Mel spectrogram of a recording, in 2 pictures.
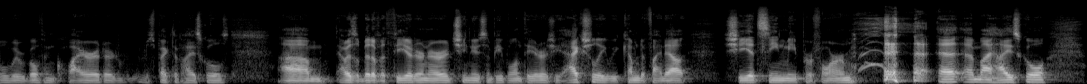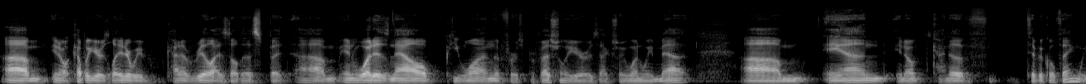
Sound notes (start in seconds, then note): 8.6 laugh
